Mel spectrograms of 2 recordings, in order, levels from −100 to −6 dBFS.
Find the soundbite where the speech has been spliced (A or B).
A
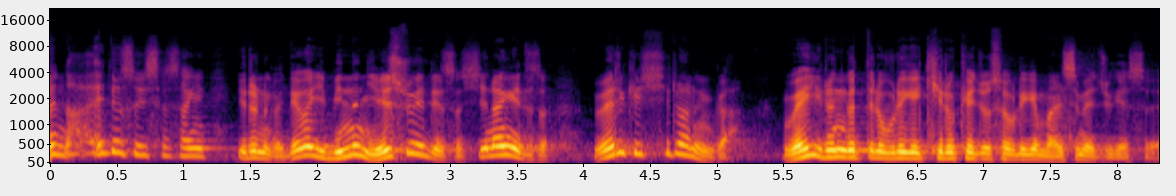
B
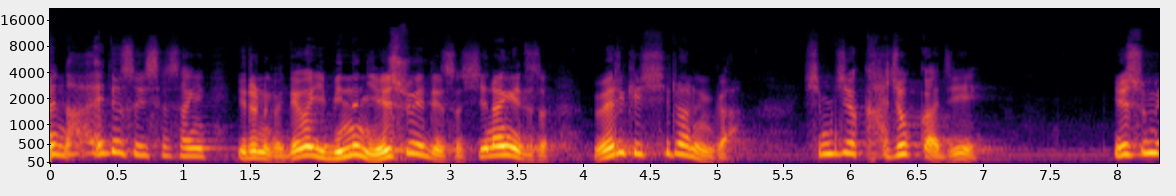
A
